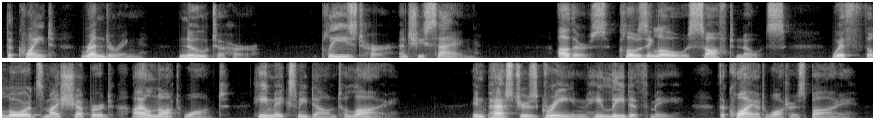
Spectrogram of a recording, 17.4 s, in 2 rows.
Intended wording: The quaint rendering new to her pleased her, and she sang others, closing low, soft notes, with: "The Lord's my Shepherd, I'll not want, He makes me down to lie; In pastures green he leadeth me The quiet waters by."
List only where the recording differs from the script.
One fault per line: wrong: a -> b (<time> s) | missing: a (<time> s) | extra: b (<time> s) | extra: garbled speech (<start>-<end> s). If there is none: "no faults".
no faults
